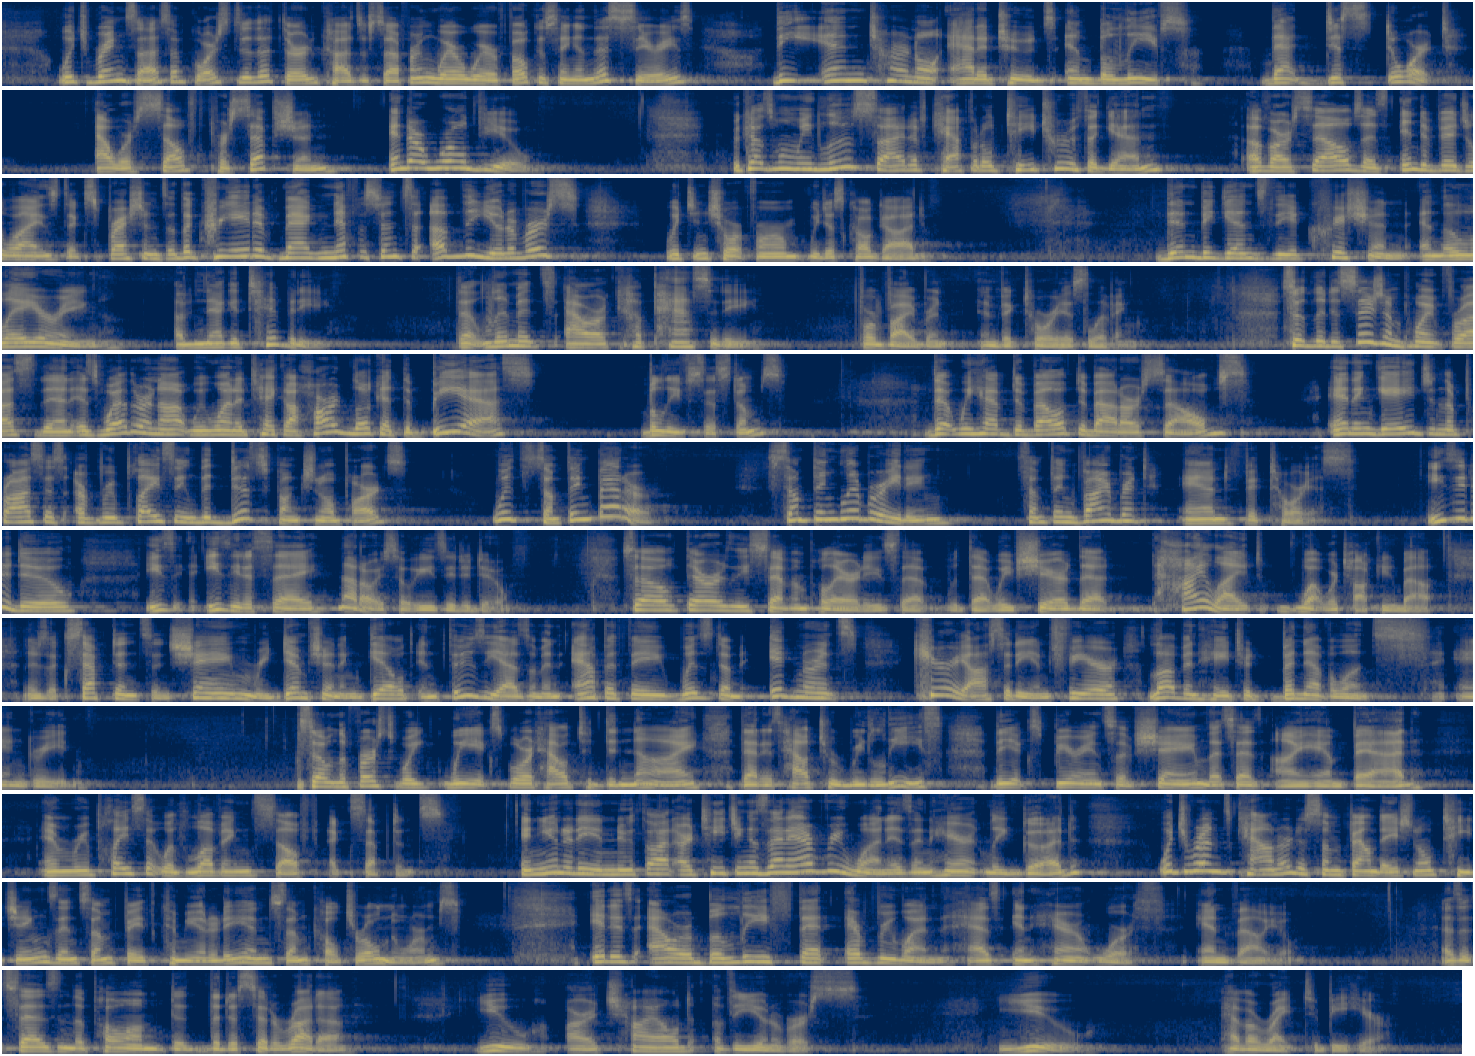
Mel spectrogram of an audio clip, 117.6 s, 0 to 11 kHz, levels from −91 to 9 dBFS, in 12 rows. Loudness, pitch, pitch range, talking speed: -22 LUFS, 175 Hz, 140-230 Hz, 135 wpm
